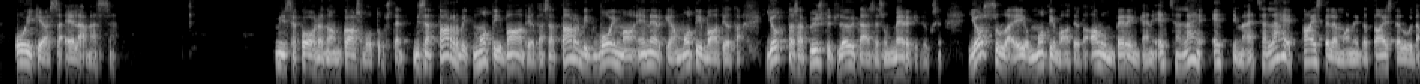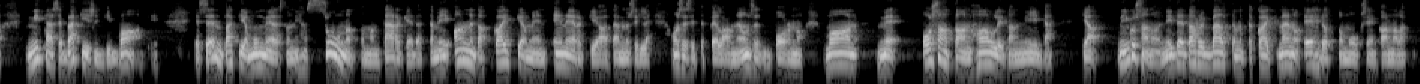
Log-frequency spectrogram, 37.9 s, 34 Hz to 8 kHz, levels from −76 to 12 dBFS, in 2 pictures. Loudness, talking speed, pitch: -18 LUFS, 140 wpm, 130 Hz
